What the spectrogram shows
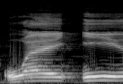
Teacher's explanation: Cara membaca ikhfa yaitu dengan cara ya mensamarkan bunyi nun yang baris mati selama 2 ketukan.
